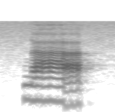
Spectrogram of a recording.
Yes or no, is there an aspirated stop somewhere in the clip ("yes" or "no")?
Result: no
